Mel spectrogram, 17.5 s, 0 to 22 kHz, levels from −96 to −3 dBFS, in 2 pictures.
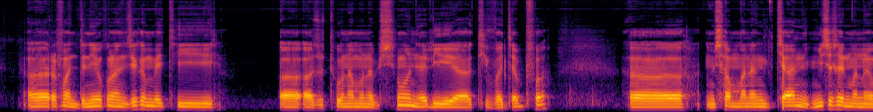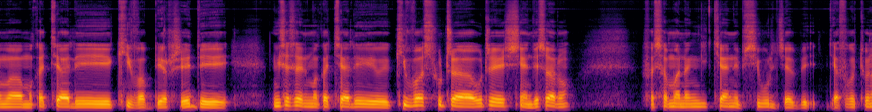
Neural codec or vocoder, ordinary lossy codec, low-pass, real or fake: none; none; none; real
